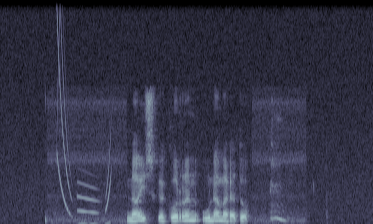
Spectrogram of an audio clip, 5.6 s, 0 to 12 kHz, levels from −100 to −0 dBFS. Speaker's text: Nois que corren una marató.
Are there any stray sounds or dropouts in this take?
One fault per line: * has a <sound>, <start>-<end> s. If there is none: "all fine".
* has a chirp, 0.8-1.7 s
* has a throat clearing, 4.0-4.5 s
